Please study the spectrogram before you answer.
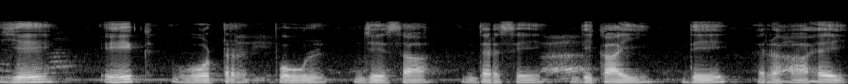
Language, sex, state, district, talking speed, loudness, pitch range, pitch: Hindi, male, Rajasthan, Jaipur, 70 wpm, -19 LUFS, 100-110 Hz, 105 Hz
